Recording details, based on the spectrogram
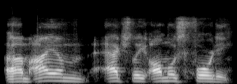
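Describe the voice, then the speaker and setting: A man's voice: a little high, steady tone, normal speed, no echo. A man of thirty-nine, a podcast guest in casual chat, blunt and swearing freely, stumbling over restarts. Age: 30s. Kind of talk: casual conversation.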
